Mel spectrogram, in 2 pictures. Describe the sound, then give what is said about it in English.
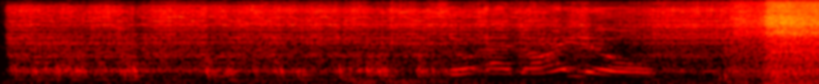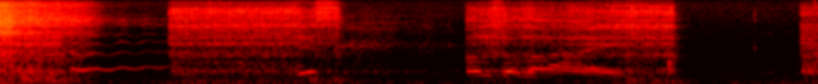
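A car exhaust revs up and down in rising, falling sweeps, with a sharp loud hissing burst midway, heard through a slightly muffled, video-quality recording with brief gaps of near silence. “Sounds like a stock. That guy makes terrible exhaust.”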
